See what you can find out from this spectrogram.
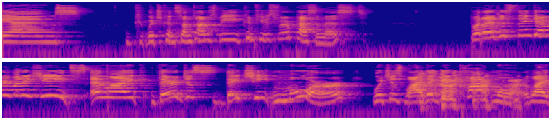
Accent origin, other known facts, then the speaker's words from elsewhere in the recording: Pittsburgh, Pennsylvania, United States; also born or lived in Miami; because I grew up in Pittsburgh, so I have some loyalty to the Steelers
